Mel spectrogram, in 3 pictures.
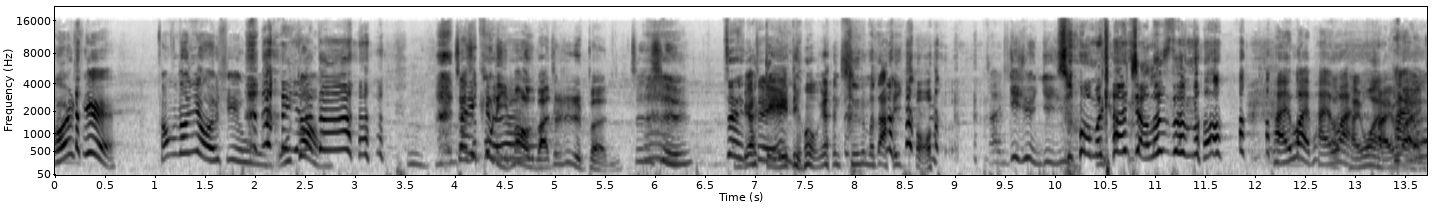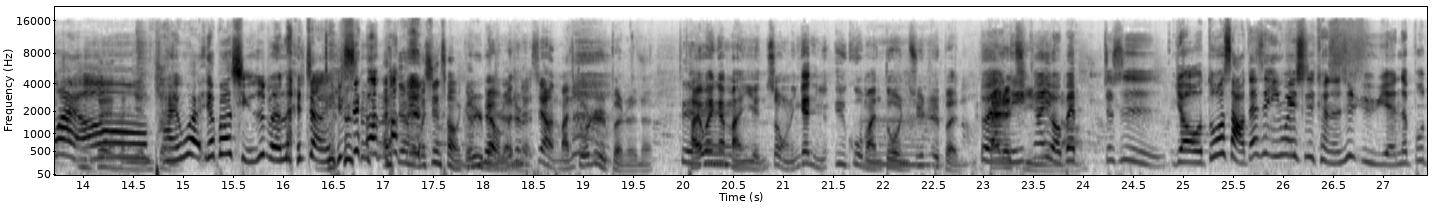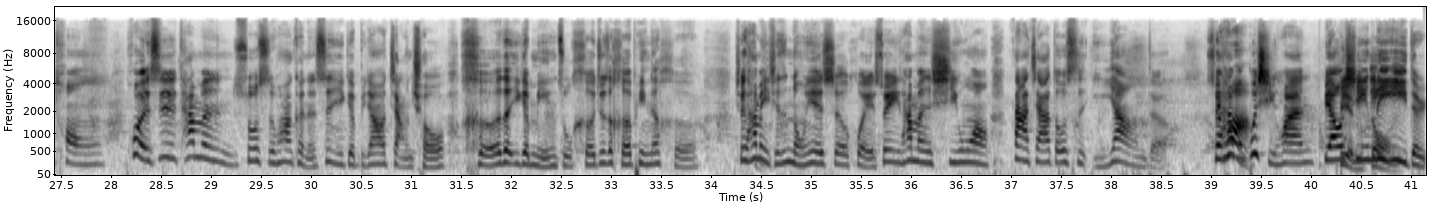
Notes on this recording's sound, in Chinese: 這集我們把錄音棚直接搬到居酒屋。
